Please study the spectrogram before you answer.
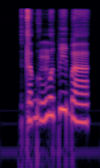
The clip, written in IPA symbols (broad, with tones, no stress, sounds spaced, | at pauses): t ɐ˨˥ ɡʷ i˨ ŋʷ i˥˧ p i˥ ɓ ɐ˨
